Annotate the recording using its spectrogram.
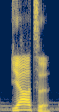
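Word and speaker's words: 鸭子: Is it ya-zi? Ya-zi is pronounced with a first tone. In Mandarin, there are four tones, which are essential to distinguish the meaning of words. The first tone is a high-level tone.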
